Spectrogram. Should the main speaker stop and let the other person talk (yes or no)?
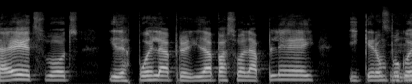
no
